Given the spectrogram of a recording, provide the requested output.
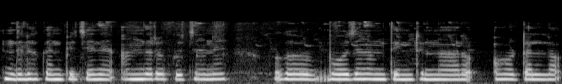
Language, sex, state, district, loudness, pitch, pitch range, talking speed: Telugu, female, Andhra Pradesh, Sri Satya Sai, -12 LUFS, 235 Hz, 230-245 Hz, 95 wpm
